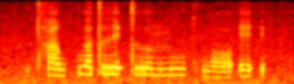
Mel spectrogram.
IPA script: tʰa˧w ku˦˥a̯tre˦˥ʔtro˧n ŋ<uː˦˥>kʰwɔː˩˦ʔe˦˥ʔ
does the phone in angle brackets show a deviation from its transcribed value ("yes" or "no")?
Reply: no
